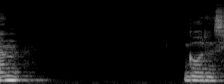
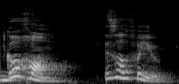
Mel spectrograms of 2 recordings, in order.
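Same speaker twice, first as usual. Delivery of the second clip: dismissive brush-off; 5 semitones higher, 4 dB louder than usual. Real, not acted. Dismissing a chat commenter, laughing.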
